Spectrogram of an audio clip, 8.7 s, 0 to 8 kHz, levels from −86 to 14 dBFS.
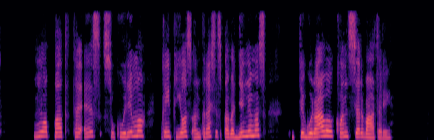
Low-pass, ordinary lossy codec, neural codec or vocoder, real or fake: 7.2 kHz; MP3, 48 kbps; codec, 16 kHz in and 24 kHz out, 1.1 kbps, FireRedTTS-2 codec; fake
